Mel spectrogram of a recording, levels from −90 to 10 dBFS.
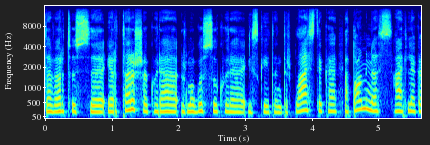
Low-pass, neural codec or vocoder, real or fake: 14.4 kHz; none; real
